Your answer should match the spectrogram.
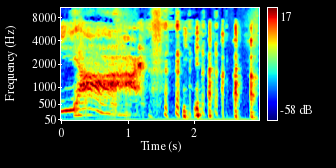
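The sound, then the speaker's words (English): A voice imitates the dying scream of a man in a comic, with a drawn-out, rising wail lasting about a second, then breaks into a run of choppy, rhythmic bursts of laughter. “But then the scream, right, on the very next page.”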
